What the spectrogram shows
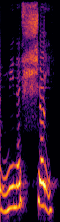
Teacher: आगे मिनश्शै, या साकिन से पहले जबर है तो यहाँ या लीन होगी, यहाँ नरमी के साथ अदा करना है बगैर लंबा करे। अब यहाँ पर भी जो गलती मिनश्शै लंबा कर देते हैं, तो यहाँ ये मिस्टेक नहीं करनी।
